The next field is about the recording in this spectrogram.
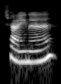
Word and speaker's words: Chynna: My name is Chynna, pronounced like the country. It's not spelled that way, but I own Little Mama Shirt Shop, and I have been running this business for just over 2 years.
